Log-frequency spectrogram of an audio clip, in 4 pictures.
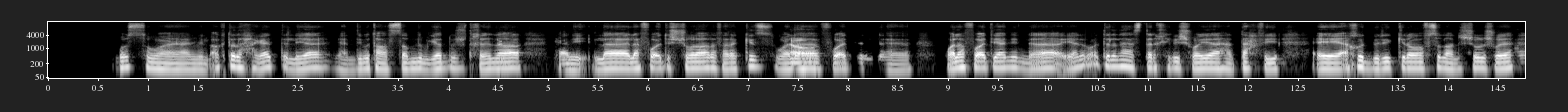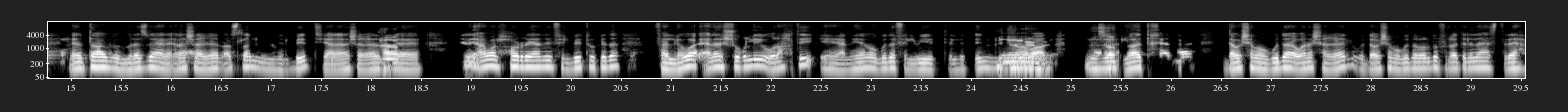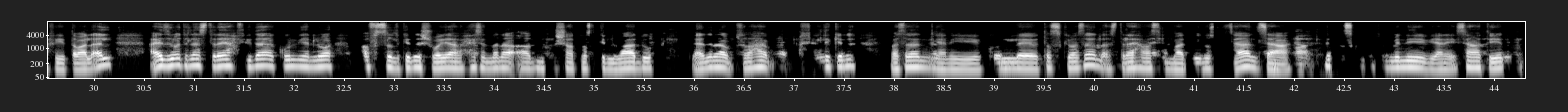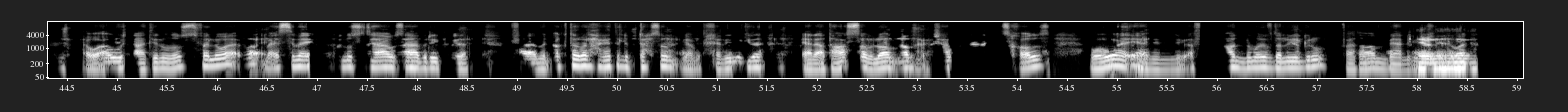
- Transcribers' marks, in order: in English: "Break"; background speech; other background noise; in English: "الtask"; in English: "task"; in English: "break"; unintelligible speech
- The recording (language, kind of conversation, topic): Arabic, advice, إزاي أقدر أسترخى في البيت مع الدوشة والمشتتات؟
